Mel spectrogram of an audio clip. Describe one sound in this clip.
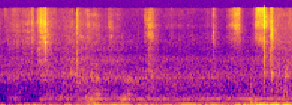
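A plastic card sleeve rustles.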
